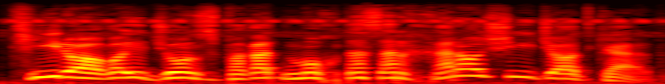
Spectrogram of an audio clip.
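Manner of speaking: high, emphatic protest; insistent high-pitched oration, not a full shout; crying out. A narrator's reading. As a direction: argue it high and forcefully, like a rousing speech. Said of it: "اسکویلر فریاد کشید".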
